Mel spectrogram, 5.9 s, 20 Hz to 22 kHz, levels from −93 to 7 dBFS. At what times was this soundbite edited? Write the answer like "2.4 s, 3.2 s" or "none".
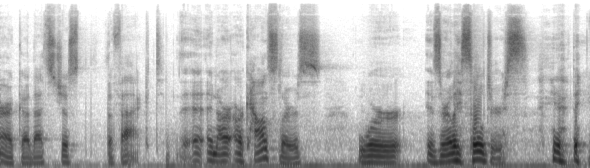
1.8 s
